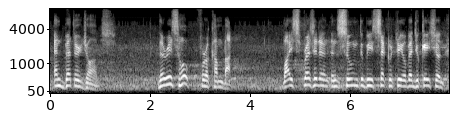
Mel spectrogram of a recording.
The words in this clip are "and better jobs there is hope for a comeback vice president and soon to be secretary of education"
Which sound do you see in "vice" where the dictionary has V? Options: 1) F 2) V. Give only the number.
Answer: 2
